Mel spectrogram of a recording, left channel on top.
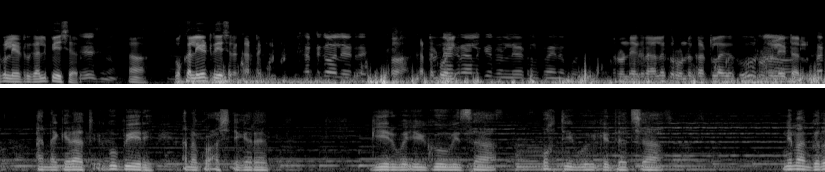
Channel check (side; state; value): both; different; correlation 0.02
